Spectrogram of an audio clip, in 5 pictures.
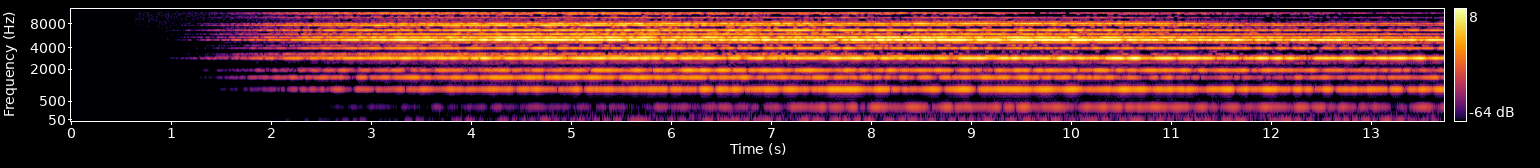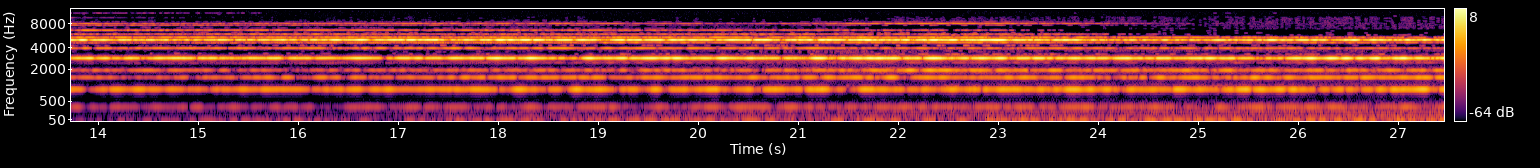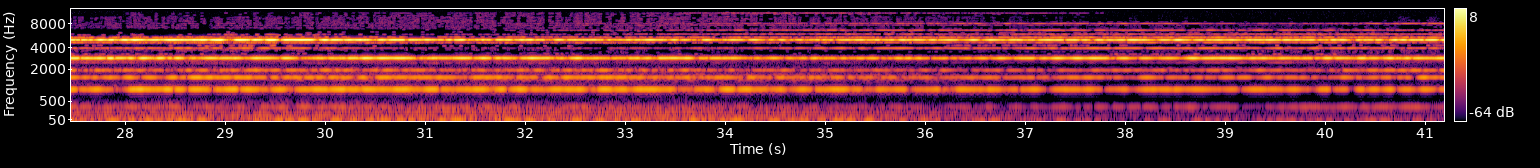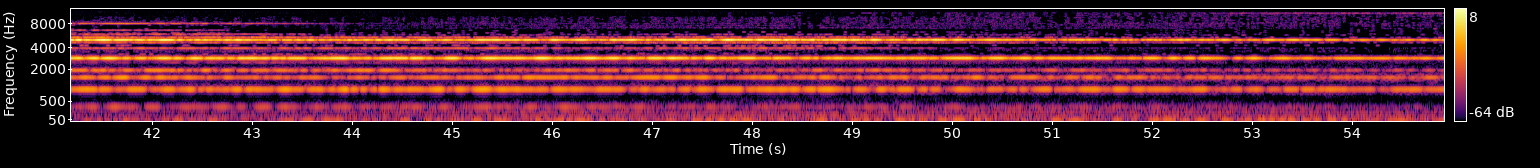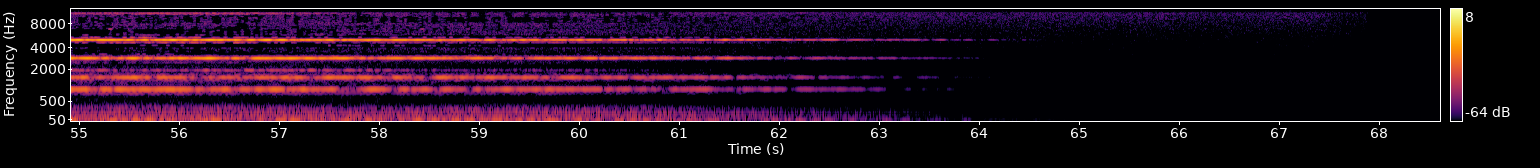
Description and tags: Sword Drone
SFX created with the Paul Stretch software from a sword sound.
